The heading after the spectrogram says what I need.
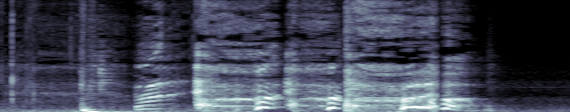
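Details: Cough after inhaling vapor from a cannabis vape device: a short run of about four or five harsh, throaty coughs in a small room.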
